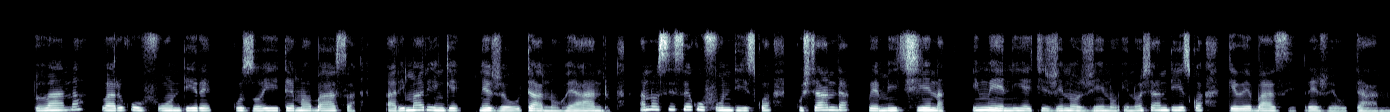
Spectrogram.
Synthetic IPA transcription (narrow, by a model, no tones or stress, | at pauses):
ʋana | ʋaɾikufundiɾe̞ | kuzo̞itemaɓasa | aɾimariŋɡe̞ | ne̞ʐe̞utano̞ɦwe̞antʰu | ano̞sisekufundiswakuʃanda | kwe̞mit͡ʃina | imwe̞nije̞t͡ʃiʐino̞ʐino̞ʔḭno̞ʃandiswaŋɡe̞ʋe̞ɓazire̞ʐe̞utaːno̞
